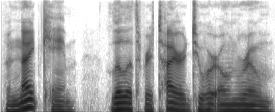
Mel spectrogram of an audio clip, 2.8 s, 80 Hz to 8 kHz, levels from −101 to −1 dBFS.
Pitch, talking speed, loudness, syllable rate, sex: 110 Hz, 195 wpm, -19 LUFS, 5.2 syllables/s, male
